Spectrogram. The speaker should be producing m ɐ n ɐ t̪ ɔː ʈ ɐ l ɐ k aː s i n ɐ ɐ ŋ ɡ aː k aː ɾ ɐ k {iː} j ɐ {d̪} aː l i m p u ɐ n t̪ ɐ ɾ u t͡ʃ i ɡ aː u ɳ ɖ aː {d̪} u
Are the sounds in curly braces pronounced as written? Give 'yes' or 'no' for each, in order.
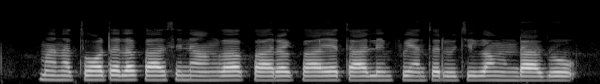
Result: no, no, yes

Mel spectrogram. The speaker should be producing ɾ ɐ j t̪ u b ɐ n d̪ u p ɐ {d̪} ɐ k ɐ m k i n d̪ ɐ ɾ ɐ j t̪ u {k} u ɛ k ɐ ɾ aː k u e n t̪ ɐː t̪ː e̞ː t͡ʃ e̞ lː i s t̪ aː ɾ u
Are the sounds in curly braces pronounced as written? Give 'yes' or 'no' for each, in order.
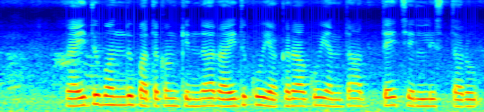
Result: no, yes

